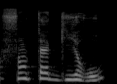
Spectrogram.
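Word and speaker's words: Fantaghirò: Et en italien, Fantaghiro. J'imagine que ça se prononce comme ça parce que c'est GH.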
